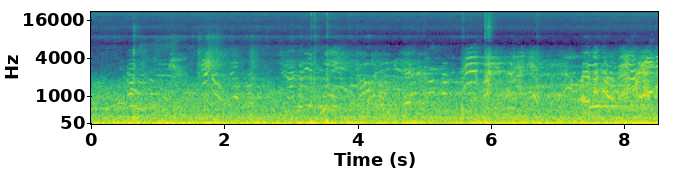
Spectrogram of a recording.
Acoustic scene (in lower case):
park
